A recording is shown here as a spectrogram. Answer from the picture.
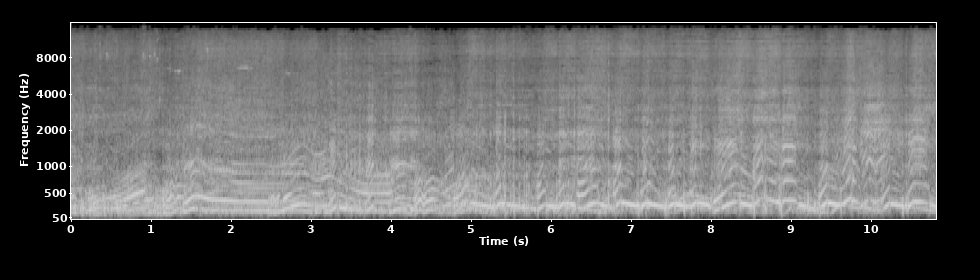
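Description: Stretched-swingarm sport motorcycles revving hard while drifting on spinning rear tyres. Several engines overlap, their pitch sweeping up and down about twice a second, and one engine is held at a steady note between about two and three seconds in.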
